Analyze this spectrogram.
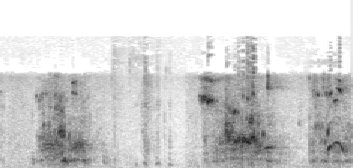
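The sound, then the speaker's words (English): A dog, coaxed by its owner to bark, growls in three rough, rumbling bursts, loud and gravelly, with short pauses between them and no talking over the sound. “I heard the growling. I heard a couple of growls.”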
